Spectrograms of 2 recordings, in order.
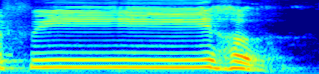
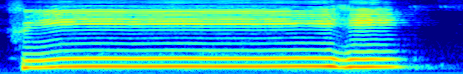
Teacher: जब हम फ़ी ही में वक़फ़ करेंगे तो हा को साकिन कर देंगे, फिर इसे हम पढ़ेंगे फ़ीह।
